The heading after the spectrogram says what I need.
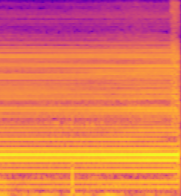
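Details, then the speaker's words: Electrical contactors in a panel after one supply input is switched off: steady buzzy hum at constant pitch from an energised contactor; which one hums and why is unknown, silent again after switching back. "ведь слышно же как гудит хорошо только не знаю кто из них гудит"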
